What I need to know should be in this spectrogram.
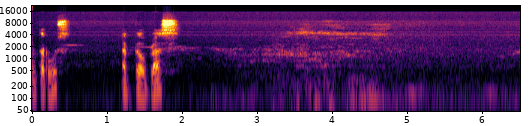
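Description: A finger presses a laptop key with a soft click.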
